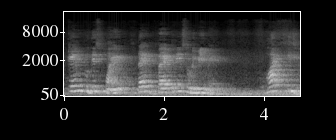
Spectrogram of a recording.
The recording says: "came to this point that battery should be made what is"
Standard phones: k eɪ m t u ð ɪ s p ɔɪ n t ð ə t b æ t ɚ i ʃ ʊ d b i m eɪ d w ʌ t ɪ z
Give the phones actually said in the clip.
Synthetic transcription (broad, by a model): k eɪ m t u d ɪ s p ɔɪ n t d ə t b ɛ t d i s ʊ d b i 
